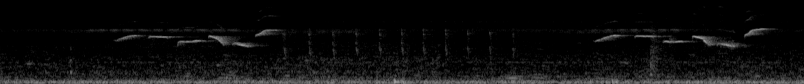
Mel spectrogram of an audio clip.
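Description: A songbird singing the same quick phrase twice, about five seconds apart: five or six short whistled notes, falling and rising, ending on an upward note. Under it runs the steady high drone of crickets.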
